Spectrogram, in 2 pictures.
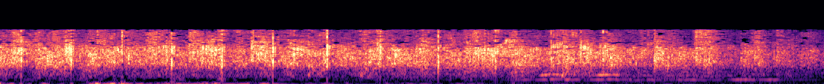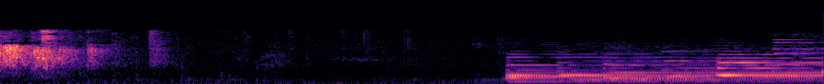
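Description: A crowd claps loudly in a dense, sustained burst of applause given as a hand clap of praise to the Lord at the end of a church service, tapering off around six seconds, followed by a quiet pause and then organ-like sustained musical chords.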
